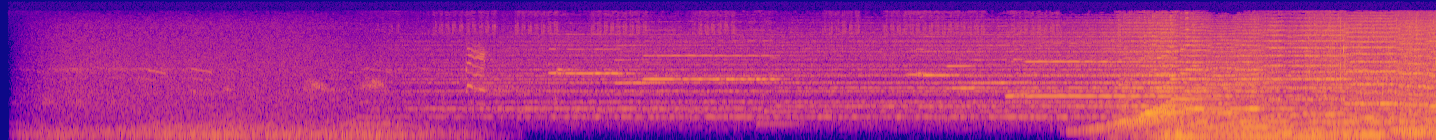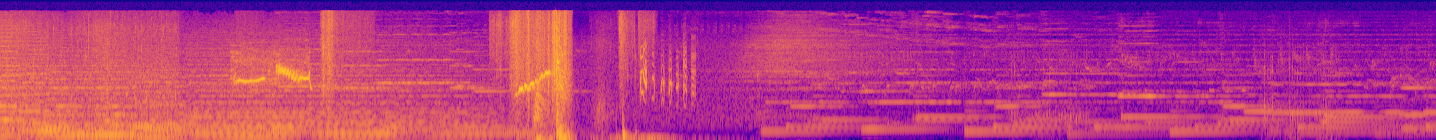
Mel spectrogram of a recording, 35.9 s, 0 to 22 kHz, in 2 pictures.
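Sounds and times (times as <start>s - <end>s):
soft sustained musical chord: 6.2s - 24.1s, 27.5s - 35.9s.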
